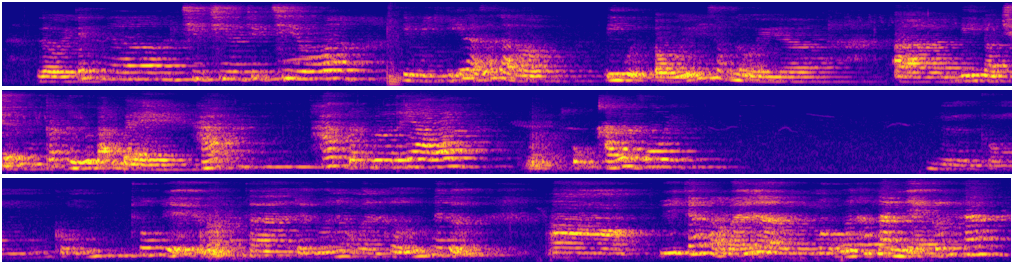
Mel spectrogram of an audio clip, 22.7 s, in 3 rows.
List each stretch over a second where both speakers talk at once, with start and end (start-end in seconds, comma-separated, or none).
none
